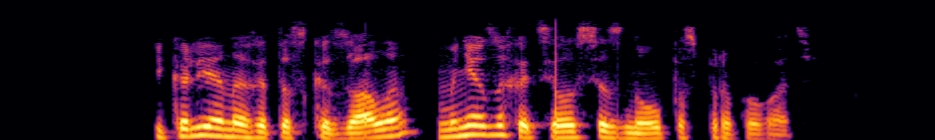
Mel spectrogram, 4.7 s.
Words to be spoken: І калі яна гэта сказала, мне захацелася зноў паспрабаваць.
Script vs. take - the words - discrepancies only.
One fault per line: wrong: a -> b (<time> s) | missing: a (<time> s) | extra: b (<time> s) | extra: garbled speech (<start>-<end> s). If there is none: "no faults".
no faults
